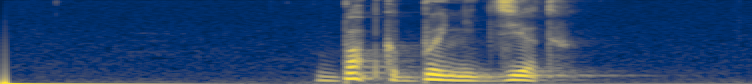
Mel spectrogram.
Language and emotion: Russian, angry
